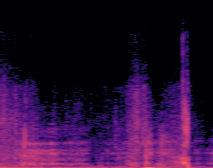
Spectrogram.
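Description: Footsteps and rustling through tall grass and brush, with two short crackles in the second half.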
